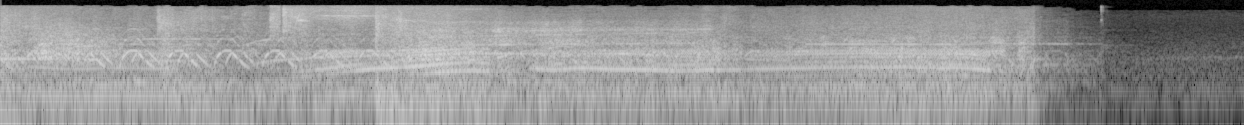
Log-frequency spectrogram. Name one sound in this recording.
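A car engine revs loudly.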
